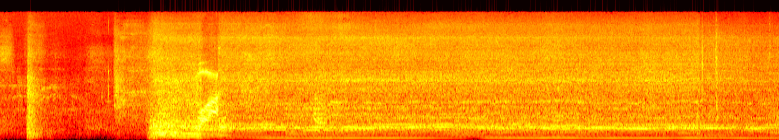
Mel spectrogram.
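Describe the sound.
A car being driven out over gravel, with a brake-disc issue mentioned: a thud is followed by a steady, loud low engine rumble and road noise that continues evenly to the end.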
